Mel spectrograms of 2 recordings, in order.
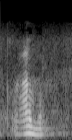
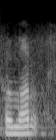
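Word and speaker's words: عمرو: جاء في بعض الناس قال نعم في بعض روايات الحديث، وألف يعني يختصر فنكمل، في بعض الروايات قلت لعمر، الواو تكتب ولا تنطق عمر، لكن للتفرقة بين عمر وعمر، لأنه ما في تفرقة إلا بالتشكيل، والتشكيل غالبا ما يوضع، فتلتبس عمر مع عمر، ففرق بينهما بالواو اصطلاح، إنه عمر يجعل معها واو فهي تنطق بدون واو،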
